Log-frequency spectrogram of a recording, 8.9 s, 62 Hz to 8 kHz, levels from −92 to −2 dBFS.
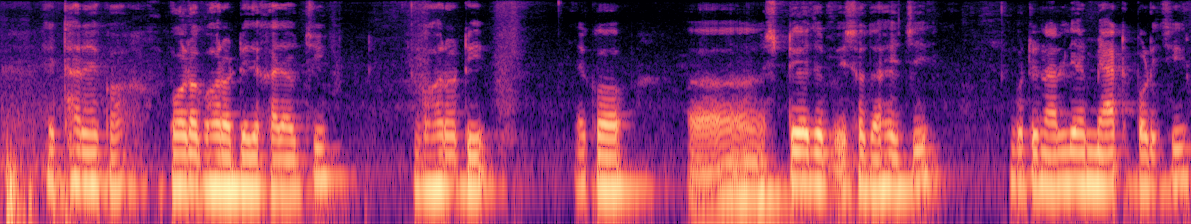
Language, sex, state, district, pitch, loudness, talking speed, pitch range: Odia, male, Odisha, Nuapada, 140 Hz, -16 LUFS, 120 wpm, 135-150 Hz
